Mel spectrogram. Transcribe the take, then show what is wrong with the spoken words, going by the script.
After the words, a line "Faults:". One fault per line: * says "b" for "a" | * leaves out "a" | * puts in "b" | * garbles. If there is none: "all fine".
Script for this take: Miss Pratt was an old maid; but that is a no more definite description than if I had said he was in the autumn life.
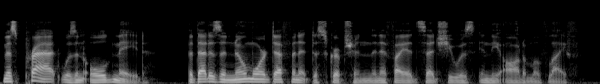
Miss Pratt was an old maid; but that is a no more definite description than if I had said she was in the autumn of life.
Faults:
* says "she" for "he"
* puts in "of"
